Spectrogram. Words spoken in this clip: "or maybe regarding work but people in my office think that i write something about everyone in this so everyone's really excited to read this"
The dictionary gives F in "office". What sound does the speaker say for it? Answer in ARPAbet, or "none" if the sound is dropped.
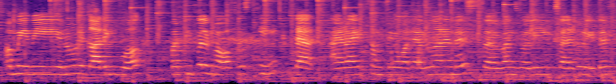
F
